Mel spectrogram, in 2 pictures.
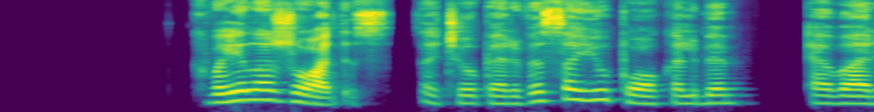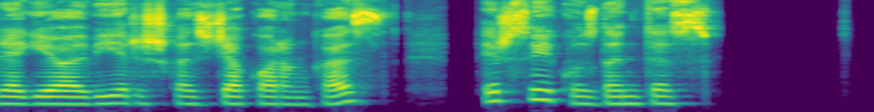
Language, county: Lithuanian, Vilnius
